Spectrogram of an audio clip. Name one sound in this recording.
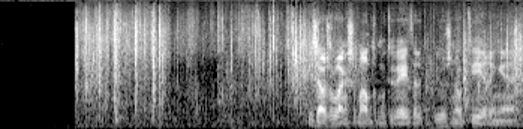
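A newspaper rustles as its pages are turned.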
